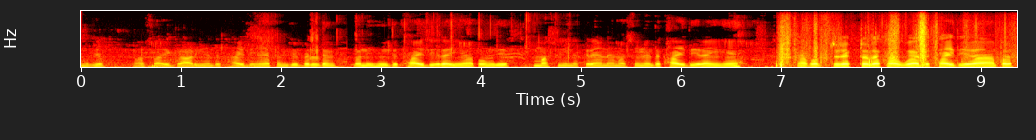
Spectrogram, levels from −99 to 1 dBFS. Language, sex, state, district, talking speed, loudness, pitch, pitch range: Hindi, male, Chhattisgarh, Kabirdham, 230 wpm, -23 LUFS, 110 Hz, 105-110 Hz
